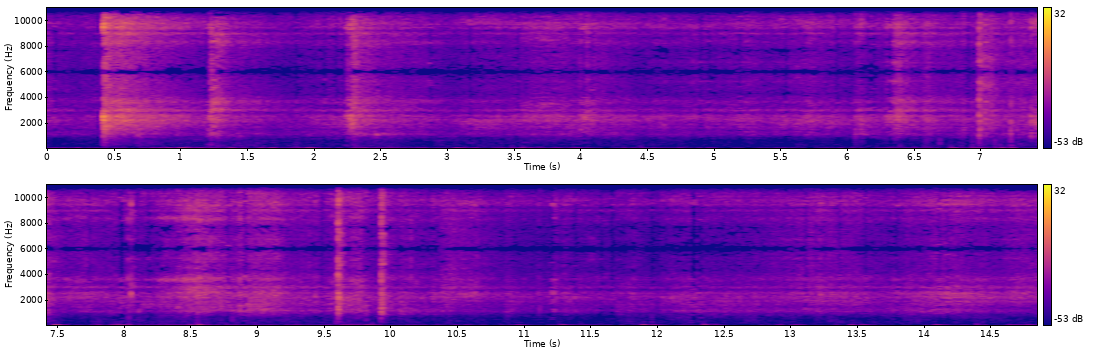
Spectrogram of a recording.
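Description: Ice hockey skate blades scraping and carving on rink ice, a swish with each stride coming at irregular intervals, over a low rumble.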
